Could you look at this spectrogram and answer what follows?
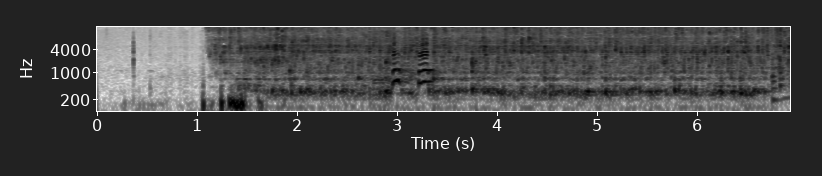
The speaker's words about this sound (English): Oh, nice. Still going. Oh, this boy can piss. It's just a constant flow. Oh, it drops now. Oh, little spray.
